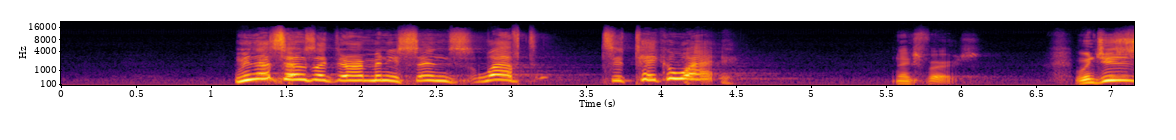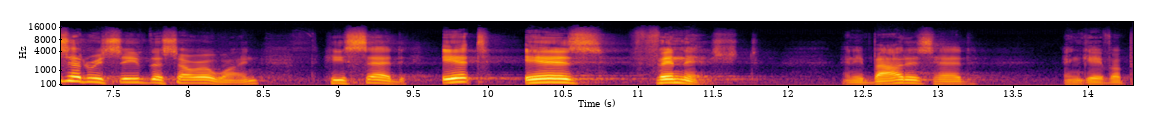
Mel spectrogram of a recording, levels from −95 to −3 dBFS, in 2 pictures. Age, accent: 50-69, American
